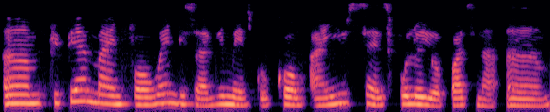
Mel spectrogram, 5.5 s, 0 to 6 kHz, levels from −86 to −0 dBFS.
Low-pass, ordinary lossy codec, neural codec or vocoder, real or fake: 5.4 kHz; Opus, 64 kbps; none; real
